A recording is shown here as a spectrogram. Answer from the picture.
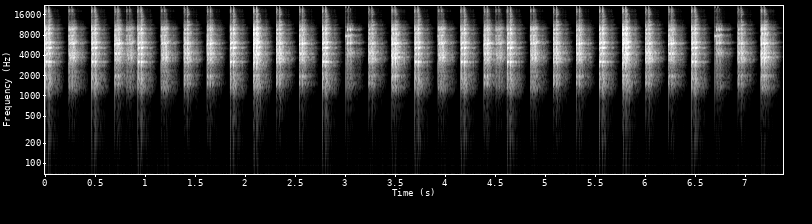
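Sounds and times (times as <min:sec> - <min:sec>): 
percussion: 0:00.0 - 0:07.3.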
